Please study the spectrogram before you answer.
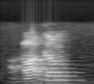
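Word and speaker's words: Ockham: a problem solving principle devised by william of ochman okay um am i pronouncing that correct akam thank you all right um it states that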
